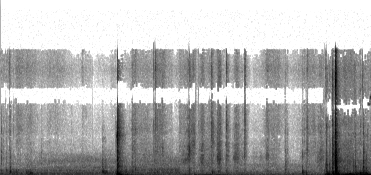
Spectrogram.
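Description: Small household handling sounds: a refrigerator door shut with one sharp knock about two seconds in, then light clicks and scuffs of feet stepping into sandals, growing into louder scuffing and knocking near the end.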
